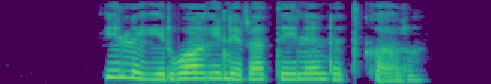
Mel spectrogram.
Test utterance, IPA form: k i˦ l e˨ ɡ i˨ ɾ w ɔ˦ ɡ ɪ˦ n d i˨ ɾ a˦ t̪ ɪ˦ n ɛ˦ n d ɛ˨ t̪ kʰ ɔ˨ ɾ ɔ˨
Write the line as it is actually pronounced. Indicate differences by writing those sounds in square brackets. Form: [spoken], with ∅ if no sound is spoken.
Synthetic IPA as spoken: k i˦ l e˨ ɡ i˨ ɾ w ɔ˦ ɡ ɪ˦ n d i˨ ɾ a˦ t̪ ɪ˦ n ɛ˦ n d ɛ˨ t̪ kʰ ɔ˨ ɾ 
